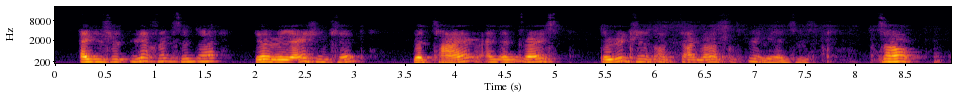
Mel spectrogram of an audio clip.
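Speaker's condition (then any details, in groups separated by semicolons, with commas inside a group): Spinal muscular atrophy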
